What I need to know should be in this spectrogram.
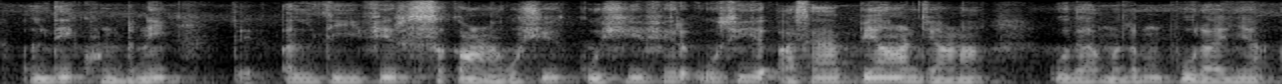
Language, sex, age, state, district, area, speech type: Dogri, male, 18-30, Jammu and Kashmir, Kathua, rural, spontaneous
